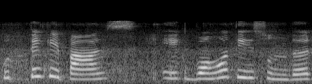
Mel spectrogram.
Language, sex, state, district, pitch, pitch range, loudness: Hindi, female, Punjab, Fazilka, 275 Hz, 245-320 Hz, -16 LUFS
